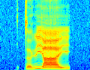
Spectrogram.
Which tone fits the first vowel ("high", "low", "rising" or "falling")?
rising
